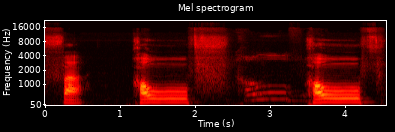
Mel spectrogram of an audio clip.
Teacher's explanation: এই ফা উচ্চারণের জায়গা হলো ঠোঁট, ওপরের দাঁত ঠোঁটের সঙ্গে লাগবে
